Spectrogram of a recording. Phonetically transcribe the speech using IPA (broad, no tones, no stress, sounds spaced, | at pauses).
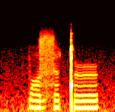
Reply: p ɔ z s œ ǃ ə˞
